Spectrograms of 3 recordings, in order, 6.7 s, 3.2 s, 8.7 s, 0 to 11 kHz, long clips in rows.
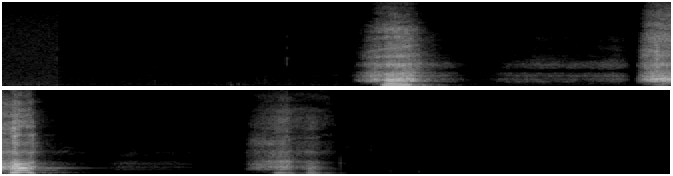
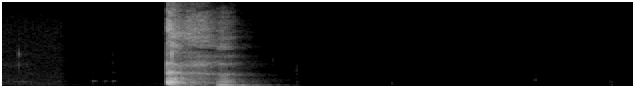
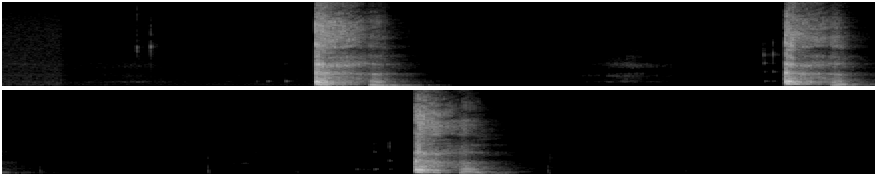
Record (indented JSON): {
  "exhalation_length": "6.7 s",
  "exhalation_amplitude": 26025,
  "exhalation_signal_mean_std_ratio": 0.22,
  "cough_length": "3.2 s",
  "cough_amplitude": 26028,
  "cough_signal_mean_std_ratio": 0.19,
  "three_cough_length": "8.7 s",
  "three_cough_amplitude": 26028,
  "three_cough_signal_mean_std_ratio": 0.19,
  "survey_phase": "beta (2021-08-13 to 2022-03-07)",
  "age": "65+",
  "gender": "Female",
  "wearing_mask": "No",
  "symptom_none": true,
  "smoker_status": "Ex-smoker",
  "respiratory_condition_asthma": false,
  "respiratory_condition_other": false,
  "recruitment_source": "REACT",
  "submission_delay": "1 day",
  "covid_test_result": "Negative",
  "covid_test_method": "RT-qPCR"
}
